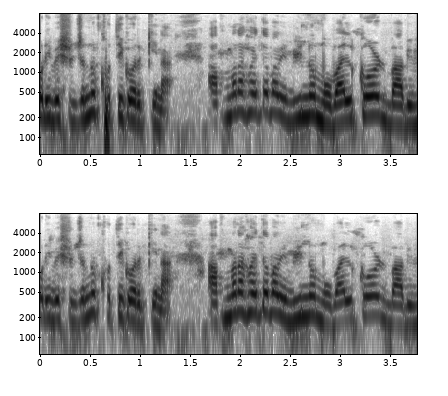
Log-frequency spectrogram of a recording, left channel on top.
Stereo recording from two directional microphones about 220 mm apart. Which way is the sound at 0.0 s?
40° left (ahead or behind).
